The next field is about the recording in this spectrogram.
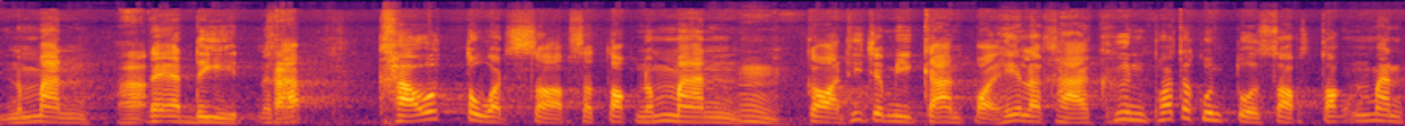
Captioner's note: clears throat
